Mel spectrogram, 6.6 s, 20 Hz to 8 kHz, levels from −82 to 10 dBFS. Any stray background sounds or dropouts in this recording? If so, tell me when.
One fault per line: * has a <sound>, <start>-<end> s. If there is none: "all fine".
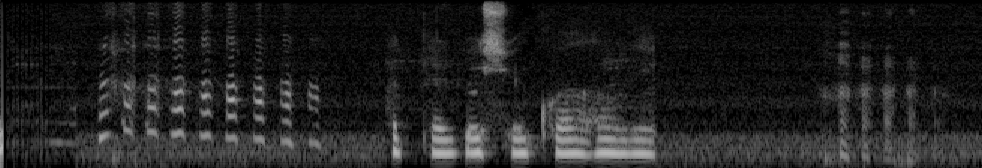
* has a laugh, 0.6-2.2 s
* has a laugh, 5.4-6.4 s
